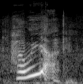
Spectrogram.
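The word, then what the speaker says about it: Hawea: But we thought we'd stop off at Lake Howea. Lake Howea. How good is that? I actually got back onto the pronunciation dictionary. How we are.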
